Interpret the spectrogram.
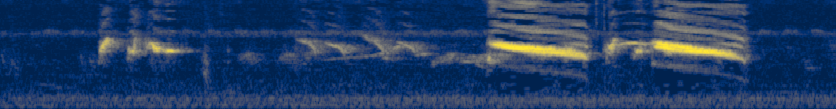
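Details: A female Chinese hwamei from the Northwest Vietnam highlands sings loud, rich whistled phrases: soft slurred notes first, then two bright, descending ringing phrases, over a faint low hum.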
